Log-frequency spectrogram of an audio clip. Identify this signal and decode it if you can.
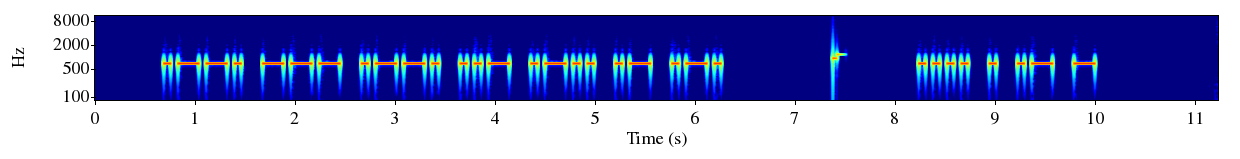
Morse code, heard as a keyed tone, about 17 wpm, 700 Hz. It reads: POPULAR HEAT
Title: Sentences from Top 1000 Words - Review Part 3 - New Word Drill - 17wpm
